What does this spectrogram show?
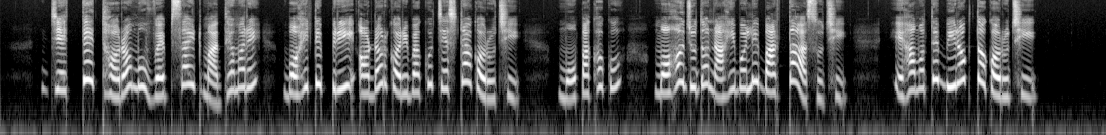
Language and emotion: Odia, sad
